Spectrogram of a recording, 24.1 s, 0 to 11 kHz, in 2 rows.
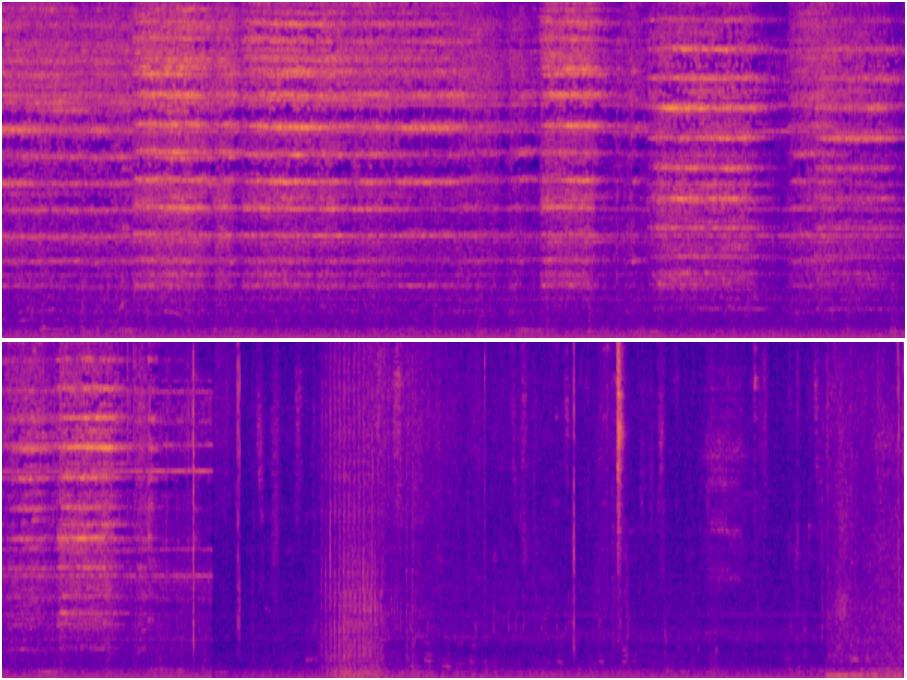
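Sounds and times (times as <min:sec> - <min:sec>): electric train rumbling: 0:00.0 - 0:24.0.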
